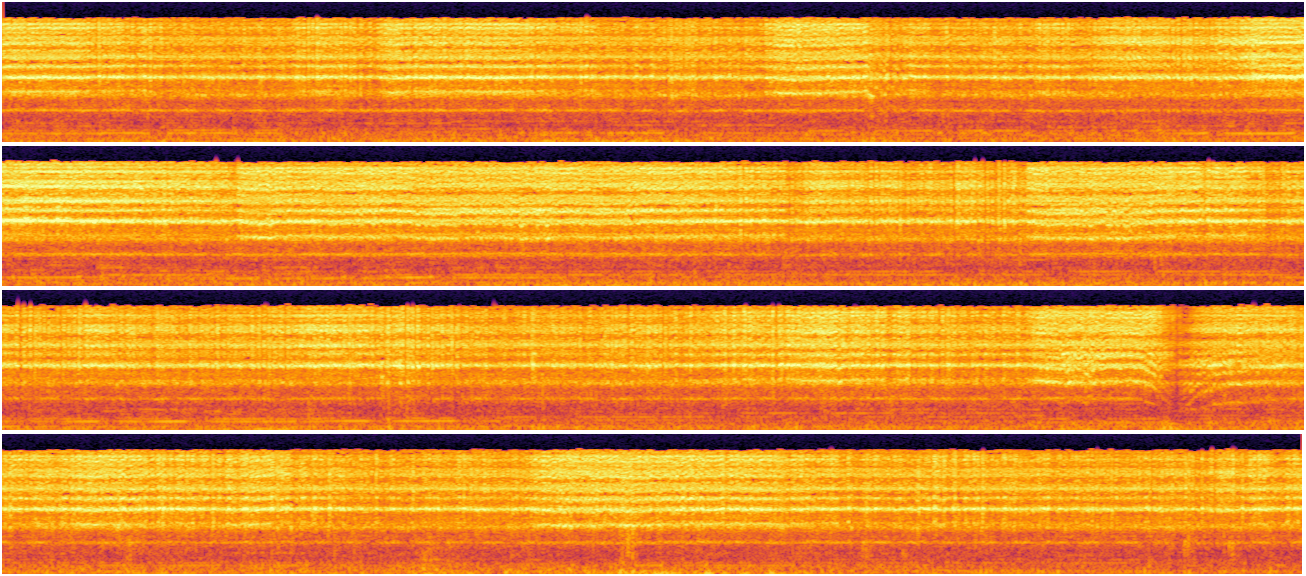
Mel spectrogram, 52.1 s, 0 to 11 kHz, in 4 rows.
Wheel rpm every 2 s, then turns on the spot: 160, 160, 160, 160, 160, 160, 170, 170, 160, 160, 160, 160, 170, 160, 160, 160, 160, 160, 140, 140, 160, 160, 160, 160, 160, 160.
none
